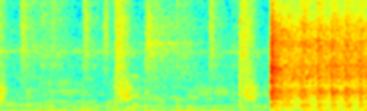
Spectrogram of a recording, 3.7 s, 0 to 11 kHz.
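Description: A Honda K20 engine swapped into a Peugeot 205 cranks with a low, busy churn, then fires abruptly and roars into a loud, steady run close by.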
